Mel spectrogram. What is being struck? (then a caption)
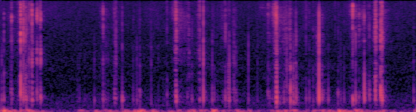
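Foam squishy toy with a sticky top. Flat fingers press into and peel off the pink sticky top of a thick strawberry toast squishy toy made of soft, solid foam. The result is a run of quick, crackly, tearing bursts with bright edges, over a dull low-pitched pressing rumble. Each sound stops almost at once.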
